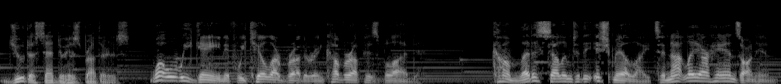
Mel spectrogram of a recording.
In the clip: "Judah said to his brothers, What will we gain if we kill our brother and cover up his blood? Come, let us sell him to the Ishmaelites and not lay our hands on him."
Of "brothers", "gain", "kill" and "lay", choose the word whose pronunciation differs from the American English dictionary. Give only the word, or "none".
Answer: none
